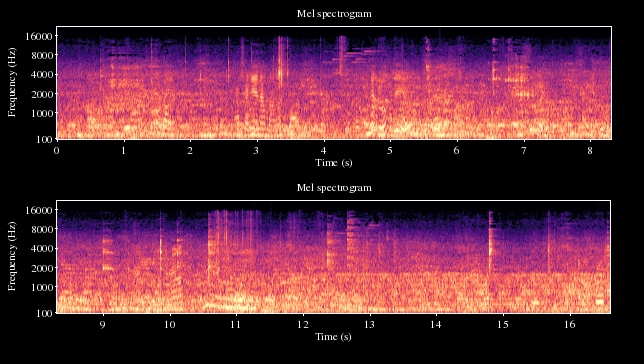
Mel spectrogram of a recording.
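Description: A young woman crunches crisp food while chewing.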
